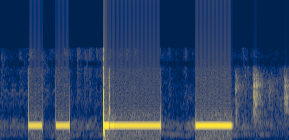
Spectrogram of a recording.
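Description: A telephone line goes dead after a prank call is cut off, leaving steady electronic tones: two short beeps, a sharp click, then longer sustained tones with pauses between, loud and close, ending in a brief muffled noise.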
